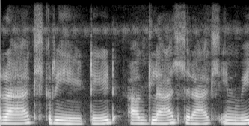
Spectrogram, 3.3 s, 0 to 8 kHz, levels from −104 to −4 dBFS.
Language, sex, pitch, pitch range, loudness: English, female, 195 Hz, 185-205 Hz, -17 LUFS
